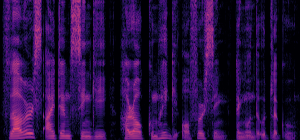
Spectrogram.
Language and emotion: Manipuri, neutral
